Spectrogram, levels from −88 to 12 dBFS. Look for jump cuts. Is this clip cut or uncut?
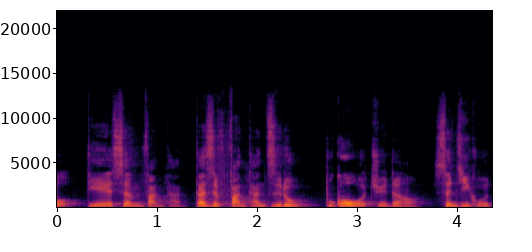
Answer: cut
